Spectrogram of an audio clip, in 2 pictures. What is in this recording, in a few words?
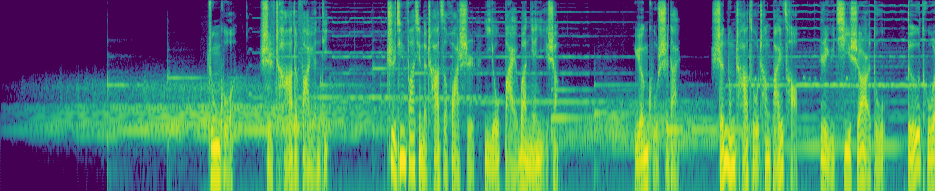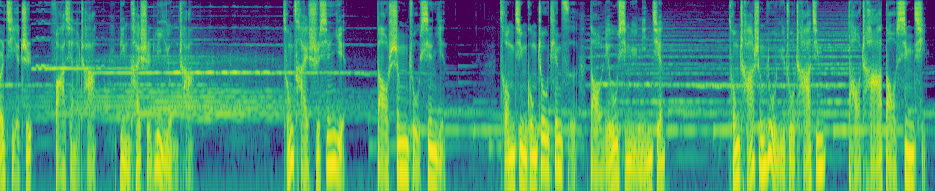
chinese mandarin documentaries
